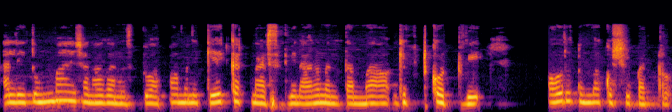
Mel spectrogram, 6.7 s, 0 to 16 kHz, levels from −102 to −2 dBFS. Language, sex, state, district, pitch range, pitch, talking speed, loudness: Kannada, female, Karnataka, Shimoga, 190-225 Hz, 210 Hz, 160 wpm, -19 LUFS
